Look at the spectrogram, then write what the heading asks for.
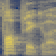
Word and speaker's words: paprika: Paprika, pronounced paprika in Hungarian.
